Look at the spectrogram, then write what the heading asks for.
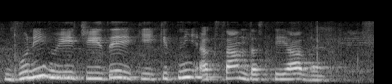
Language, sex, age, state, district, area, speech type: Urdu, female, 30-45, Bihar, Supaul, rural, read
